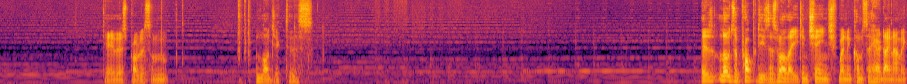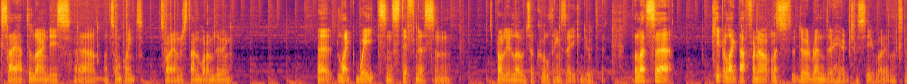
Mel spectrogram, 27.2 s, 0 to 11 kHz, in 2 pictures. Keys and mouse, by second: 0.8 click, 1.0-1.9 middle drag, 2.4 click, 2.6-3.0 middle drag, 3.3 space, 4.2-4.6 middle drag, 5.6 middle click, 6.6 middle click, 7.6-8.0 middle drag, 8.5-9.0 middle drag, 9.1-9.6 middle drag, 9.7-10.0 middle drag, 13.5-13.8 middle drag, 14.5 middle drag, 15.8 space, 16.8-17.1 middle drag, 17.5 middle click, 19.6 middle drag, 20.2-20.6 middle drag, 21.7-22.2 middle drag, 22.5 middle drag, 23.4-23.9 middle drag, 24.0-24.5 middle drag, 26.8 space.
